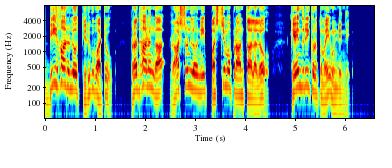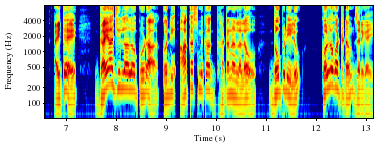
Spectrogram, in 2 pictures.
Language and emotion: Telugu, neutral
